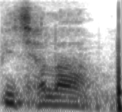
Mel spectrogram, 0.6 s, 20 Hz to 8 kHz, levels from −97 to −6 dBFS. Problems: none marked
